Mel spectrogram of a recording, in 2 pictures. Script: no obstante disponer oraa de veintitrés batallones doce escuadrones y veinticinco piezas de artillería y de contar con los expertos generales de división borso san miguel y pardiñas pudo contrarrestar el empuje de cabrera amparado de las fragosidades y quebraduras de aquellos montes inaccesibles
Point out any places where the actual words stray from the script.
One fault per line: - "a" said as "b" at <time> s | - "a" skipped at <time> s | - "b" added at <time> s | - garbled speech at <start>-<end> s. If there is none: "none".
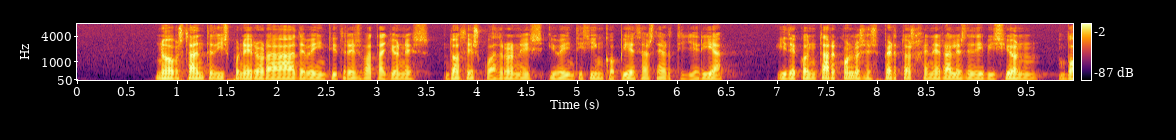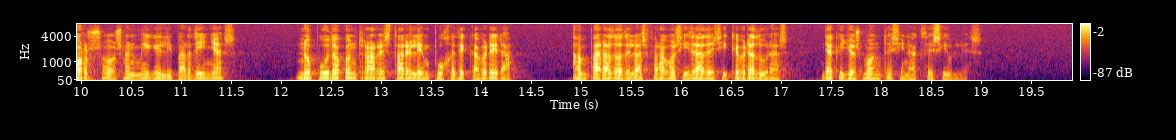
- "no" added at 12.2 s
